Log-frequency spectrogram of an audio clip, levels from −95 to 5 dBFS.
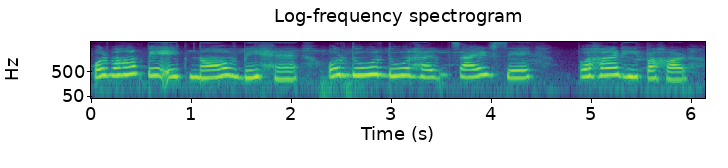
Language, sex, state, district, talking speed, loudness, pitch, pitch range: Hindi, female, Uttar Pradesh, Lalitpur, 155 wpm, -15 LUFS, 315 Hz, 290-350 Hz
